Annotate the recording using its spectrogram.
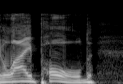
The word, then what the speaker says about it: Leipold: Lance Leipold, I know John said it wrong, but I'm forgiving him because a lot of people, but it's actually Leipold.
